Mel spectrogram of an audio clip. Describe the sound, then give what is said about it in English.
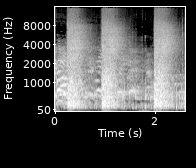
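Three loud gunshots ring out as mounted road agents swoop down on a frontier town after a Wells Fargo gold shipment. Each blast trails off in a long, noisy decay, and voices are heard between the shots. “And then they swoop down, guns blazing.”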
